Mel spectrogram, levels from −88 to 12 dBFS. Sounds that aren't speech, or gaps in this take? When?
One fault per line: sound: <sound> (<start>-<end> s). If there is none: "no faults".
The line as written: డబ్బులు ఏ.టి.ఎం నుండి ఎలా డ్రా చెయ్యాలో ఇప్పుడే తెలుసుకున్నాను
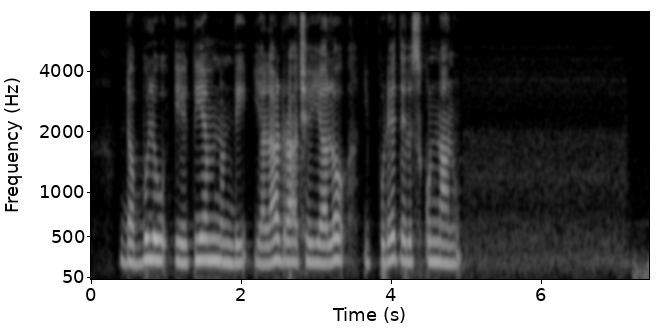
no faults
